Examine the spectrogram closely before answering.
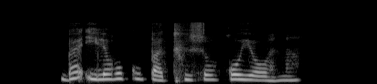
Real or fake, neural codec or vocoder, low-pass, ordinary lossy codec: fake; autoencoder, 48 kHz, 32 numbers a frame, DAC-VAE, trained on Japanese speech; 7.2 kHz; AAC, 32 kbps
